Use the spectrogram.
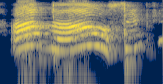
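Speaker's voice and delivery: loud, high cry of frustration; frustrated shout. Real, not acted. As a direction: yell it out in dismay. In-game setback, shouts.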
